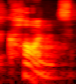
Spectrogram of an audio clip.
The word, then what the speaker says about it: cons: And the basic operator is colon, which we pronounce as cons. And it's cons because it constructs a list by adding one new element onto the start of a list.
